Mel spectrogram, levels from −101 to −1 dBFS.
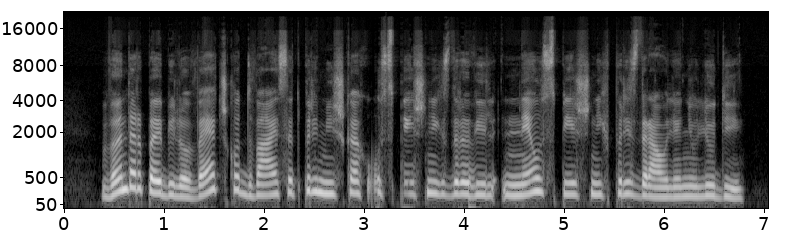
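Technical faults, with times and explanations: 3.07–3.51 s, repeated packet loss (robotic sound): Just after "pri miškah", the speech turns choppy and machine-like. Five separate gaps hit this stretch, about 80 ms of audio in total. The longest is 23 ms. Each time, the receiver stretches the last sound to cover the hole, filling about 93 ms. Then the next gap arrives. About a fifth of the span is patched sound rather than real speech. That rapid patching gives the robotic texture.
4.02–4.20 s, short concealed packet loss: About 20 ms of speech never arrived in time. The receiver covered the hole by continuing the sound just before it, following its pitch where the speech was voiced. It then blended back into the real audio. The patch runs slightly long, adding roughly 10 ms. The result is a brief smear or wobble rather than a clean gap, and a short consonant here may be lost.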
